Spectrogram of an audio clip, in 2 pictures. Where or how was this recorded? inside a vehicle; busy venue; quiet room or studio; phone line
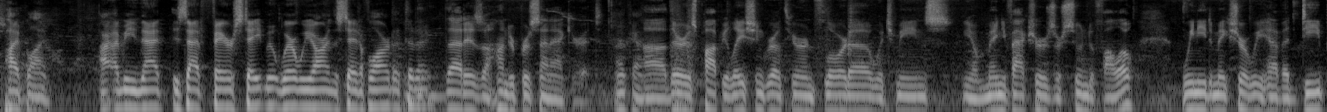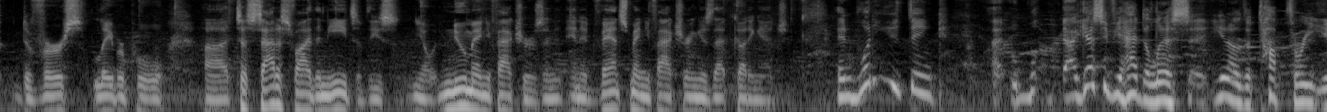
busy venue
